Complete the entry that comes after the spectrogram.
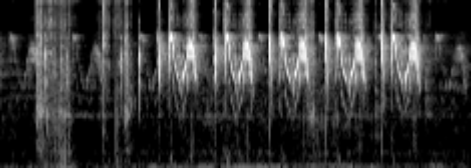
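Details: Ciblek gunung, a prinia, in a 'tembakan' roll intended to set other birds singing; a brief rustle and clicks open, followed by a tight series of high, sharply sweeping notes.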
